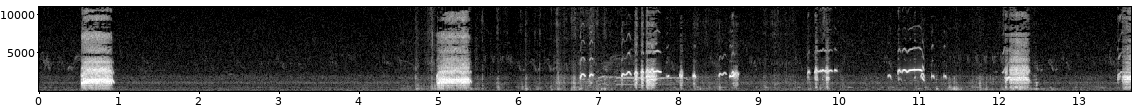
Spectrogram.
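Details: Male little owl visiting, giving three loud, harsh, broadband calls spaced several seconds apart. Softer chirps and short whistled notes from other birds fill the gaps between them.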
